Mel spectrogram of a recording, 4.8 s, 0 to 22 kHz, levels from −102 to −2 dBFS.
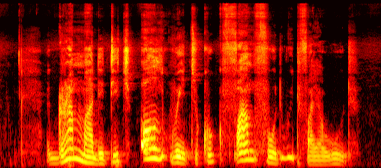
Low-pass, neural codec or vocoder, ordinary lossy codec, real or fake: none; none; none; real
